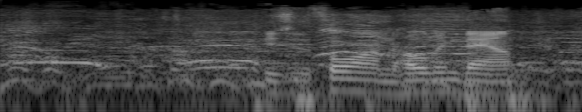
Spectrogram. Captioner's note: crowd chatter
